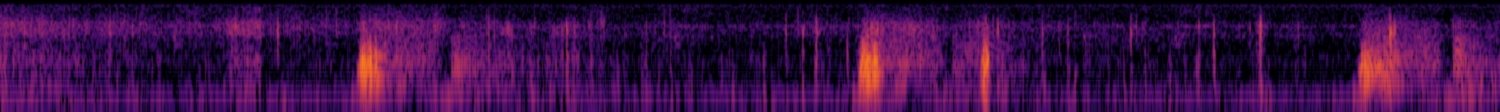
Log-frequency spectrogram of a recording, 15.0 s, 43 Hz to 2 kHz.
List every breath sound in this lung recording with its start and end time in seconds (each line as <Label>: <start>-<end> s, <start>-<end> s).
Inhalation: 3.51-4.42 s, 8.61-9.52 s, 13.59-14.50 s
Exhalation: 4.44-5.82 s, 9.54-10.92 s, 14.54-15.00 s
Crackles: 3.51-3.93 s, 8.53-8.88 s, 13.59-13.94 s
